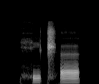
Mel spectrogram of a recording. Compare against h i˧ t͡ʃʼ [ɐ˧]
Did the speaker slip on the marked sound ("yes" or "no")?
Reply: no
